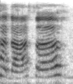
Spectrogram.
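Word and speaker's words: Hadassah: new guest here thata I'm sorry it's hadasa hadasa hadaa great to have you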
